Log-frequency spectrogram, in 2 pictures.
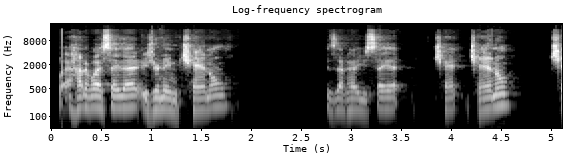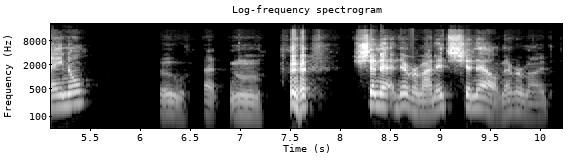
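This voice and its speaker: A man's voice: mid-range voice, a little fast, few pauses. A man hosting a scam-baiting livestream, chatting casually, thanking viewers and rambling through asides.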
